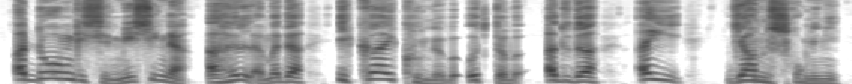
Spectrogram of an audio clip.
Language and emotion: Manipuri, angry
